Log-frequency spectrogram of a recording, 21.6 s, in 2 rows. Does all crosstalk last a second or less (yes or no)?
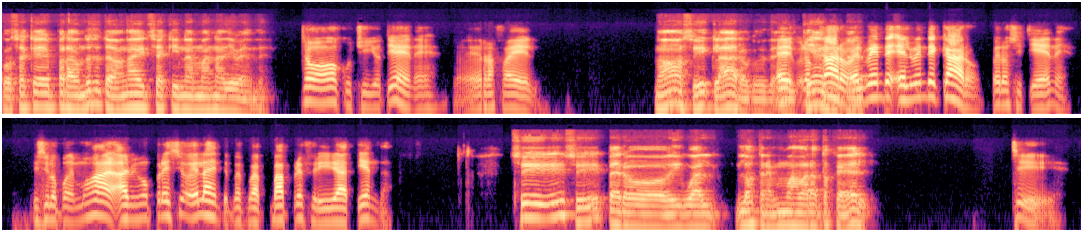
no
